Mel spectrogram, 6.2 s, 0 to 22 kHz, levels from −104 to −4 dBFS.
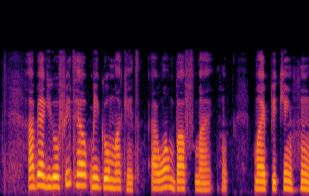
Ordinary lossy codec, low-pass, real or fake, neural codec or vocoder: none; none; real; none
